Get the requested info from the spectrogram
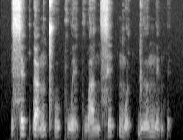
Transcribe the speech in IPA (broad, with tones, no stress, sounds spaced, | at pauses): s e˦˥ k̚ ɗ a̰˧˥ ŋ t̪ʰ u˨˦ k w e˨˩ k w a˨˩ n s i˦˥ k̚ m o˨˩ t̚ ɓ ɨ˨˦ ə̯ ŋ ḛ˧˨ n ʔ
